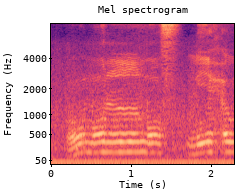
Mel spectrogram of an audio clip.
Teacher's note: Dan pada akhir kalimat dari ayat kedua sampai ayat kelima tersebut, pada akhir kalimat nun dibaca sukun dan mat sebelumnya, mat asli, dipanjangkan sedikit, disebut dengan mat arid lis sukun. Mat arid lis sukun karena terdapat di akhir kalimat, sedangkan huruf yang terakhir yaitu nun dibaca sukun pada saat berhenti.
